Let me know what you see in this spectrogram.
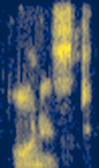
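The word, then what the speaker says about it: honest: তখন is Zahid অনেস্ট কেউ আবার হ এর উচ্চারণ করবে না এটা হচ্ছে অ এর উচ্চারণ অনেস্ট অনেস্ট না অ সরেয়া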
